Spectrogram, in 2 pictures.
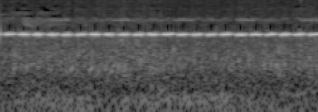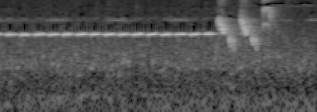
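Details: Nightingale in song within a lush green forest, delivering one long steady series of identical clear notes, about seven each second for over five seconds, ending in a short harsh flourish.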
